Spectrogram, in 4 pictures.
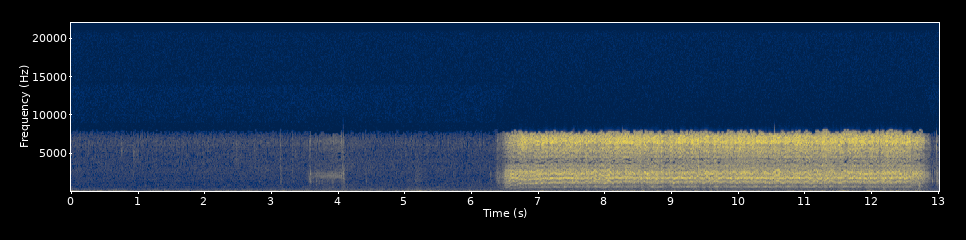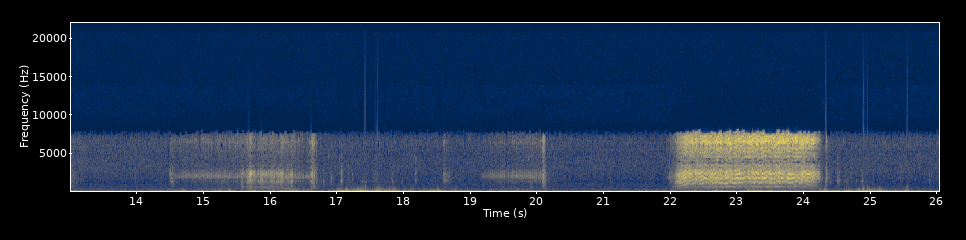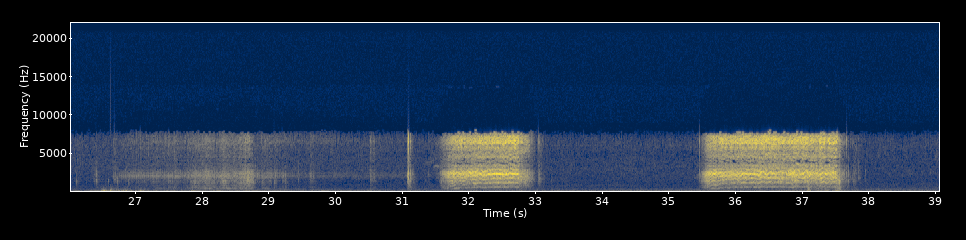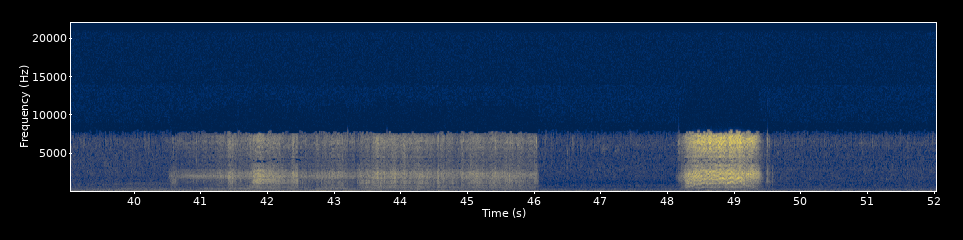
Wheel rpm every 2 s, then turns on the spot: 0, 0, 0, 110, 160, 160, 40, 10, 0, 10, 10, 130, 10, 10, 10, 30, 60, 40, 120, 0, 10, 20, 20, 0, 60, 0.
26-30 40-46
